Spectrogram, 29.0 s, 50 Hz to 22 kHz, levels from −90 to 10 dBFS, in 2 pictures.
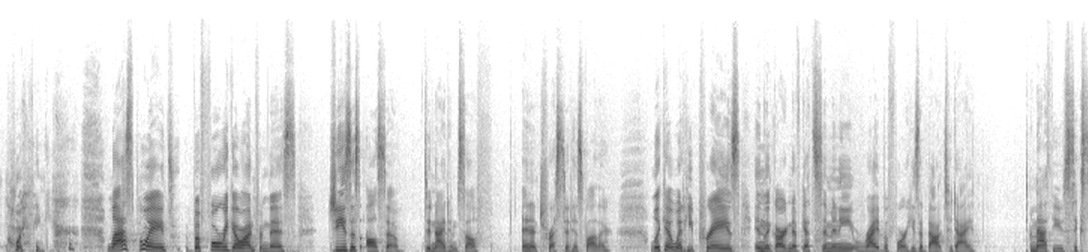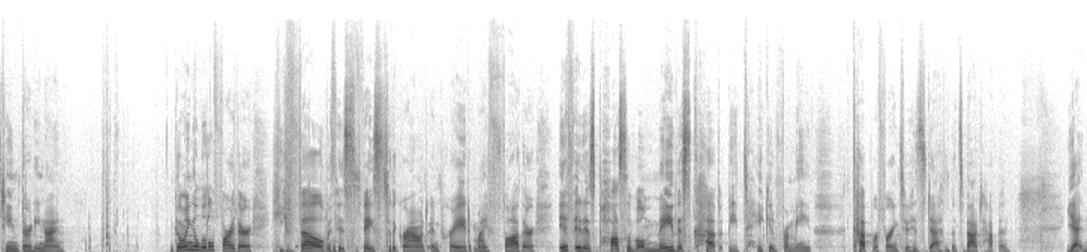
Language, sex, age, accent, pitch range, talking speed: English, female, 20-39, American, 205-290 Hz, 155 wpm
